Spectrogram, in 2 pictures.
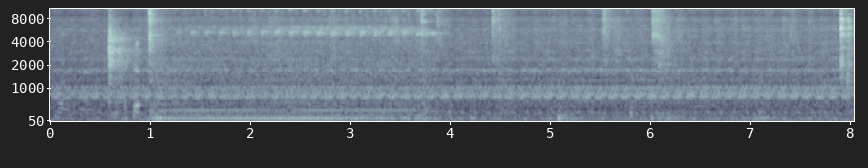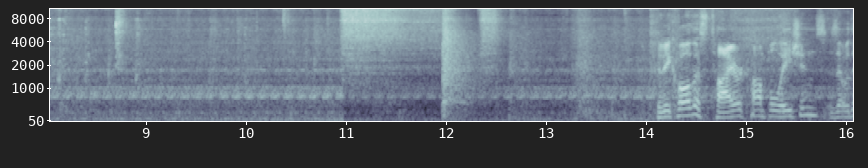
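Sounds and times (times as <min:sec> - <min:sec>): machine motor whining: 0:01.0 - 0:04.0.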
